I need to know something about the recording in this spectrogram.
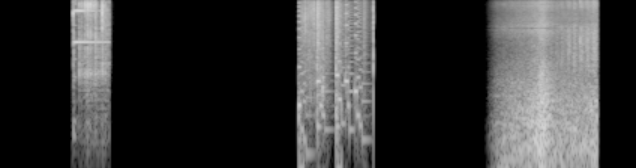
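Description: Sparkly magical effects crackle.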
